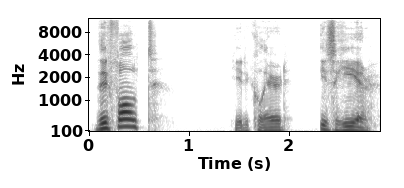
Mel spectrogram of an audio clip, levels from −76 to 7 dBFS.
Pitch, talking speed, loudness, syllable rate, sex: 120 Hz, 125 wpm, -18 LUFS, 4.8 syllables/s, male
